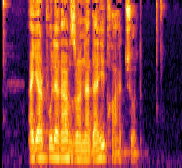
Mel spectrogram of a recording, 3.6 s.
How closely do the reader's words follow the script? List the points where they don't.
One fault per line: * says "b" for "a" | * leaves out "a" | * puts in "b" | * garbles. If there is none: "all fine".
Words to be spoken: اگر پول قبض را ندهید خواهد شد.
all fine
